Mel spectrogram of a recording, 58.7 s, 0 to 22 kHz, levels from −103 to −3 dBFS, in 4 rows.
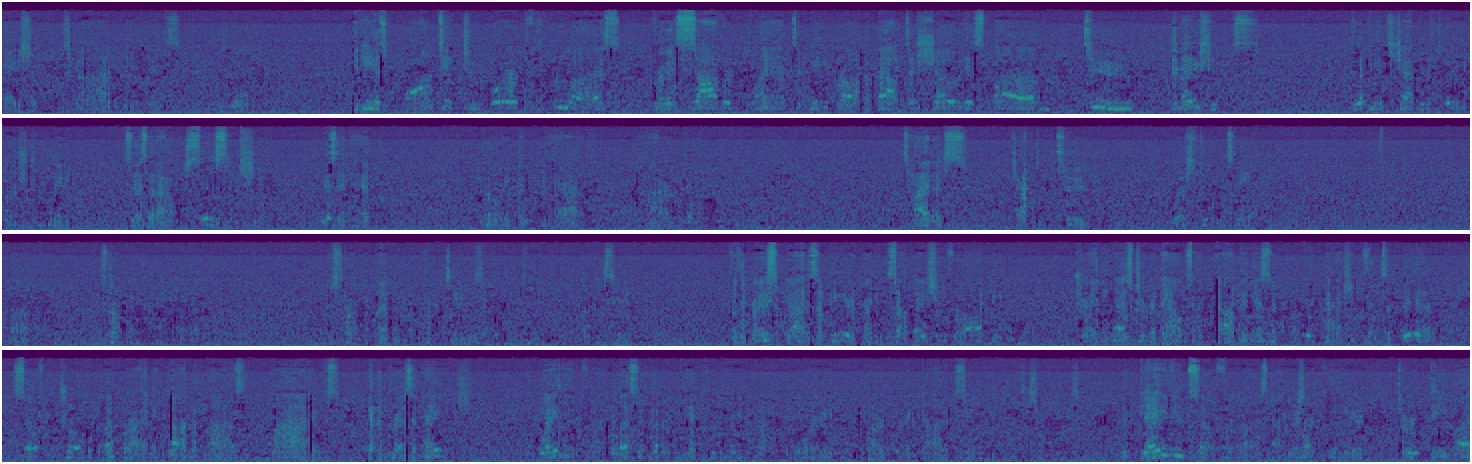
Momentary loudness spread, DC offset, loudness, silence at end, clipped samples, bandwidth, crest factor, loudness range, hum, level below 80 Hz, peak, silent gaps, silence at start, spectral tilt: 11 LU; under 0.1%; -54 LUFS; 0 s; under 0.1%; 16.5 kHz; 26 dB; 10 LU; none; -78 dBFS; -30 dBFS; none; 0 s; -1 dB/octave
